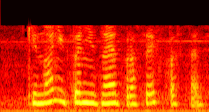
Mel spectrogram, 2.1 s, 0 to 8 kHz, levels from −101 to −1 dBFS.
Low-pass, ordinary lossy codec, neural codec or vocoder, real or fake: 7.2 kHz; AAC, 16 kbps; none; real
